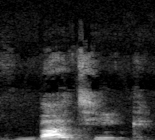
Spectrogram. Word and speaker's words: batik: early 1900s indonesia produced batik and that's how it's pronounced bati okay um with a canting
